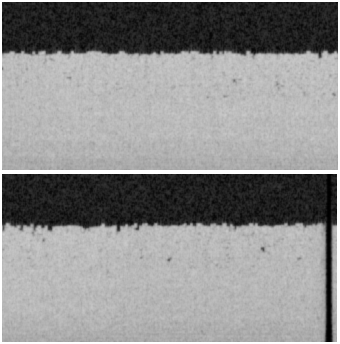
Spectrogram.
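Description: Steady rushing of a waterfall, the Allerheiligen Waterfalls' cascade pouring into a rocky pool, cut off for an instant near the end.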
